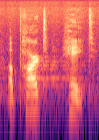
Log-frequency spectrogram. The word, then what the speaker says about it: apartheid: South Africans pronounce it apart-hate.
